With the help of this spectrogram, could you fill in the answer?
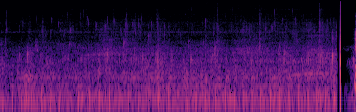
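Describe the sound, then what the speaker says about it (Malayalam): Chickpea curry, kabuli chana masala, bubbling steadily in a pot as a soft, close, continuous low burble, ending with a brief sharp clatter. "ഇത് നന്നായിട്ട് തന്നെ തിളച്ച് വന്നിട്ടുണ്ട്"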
